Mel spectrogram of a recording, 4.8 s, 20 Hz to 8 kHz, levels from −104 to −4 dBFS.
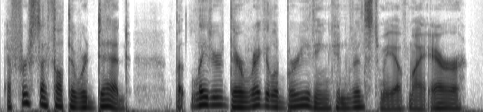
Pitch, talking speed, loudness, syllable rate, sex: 110 Hz, 210 wpm, -18 LUFS, 6.1 syllables/s, male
